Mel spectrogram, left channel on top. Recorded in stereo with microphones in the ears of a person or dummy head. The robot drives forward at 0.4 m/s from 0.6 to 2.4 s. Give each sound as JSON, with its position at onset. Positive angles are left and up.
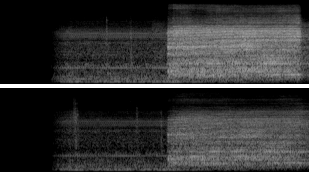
{"t": 1.7, "sound": "a drill", "side_deg": 45, "distance_m": 0.7}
